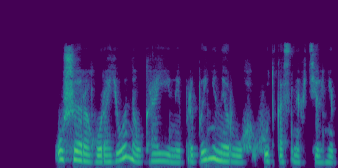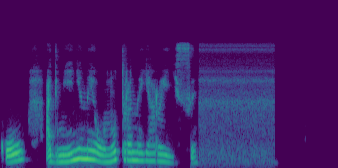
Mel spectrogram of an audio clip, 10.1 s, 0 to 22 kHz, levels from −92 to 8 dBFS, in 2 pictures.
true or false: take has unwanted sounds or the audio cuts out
false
